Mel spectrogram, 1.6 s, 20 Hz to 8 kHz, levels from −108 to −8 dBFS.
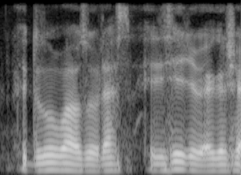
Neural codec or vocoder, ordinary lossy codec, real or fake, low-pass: none; none; real; 7.2 kHz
